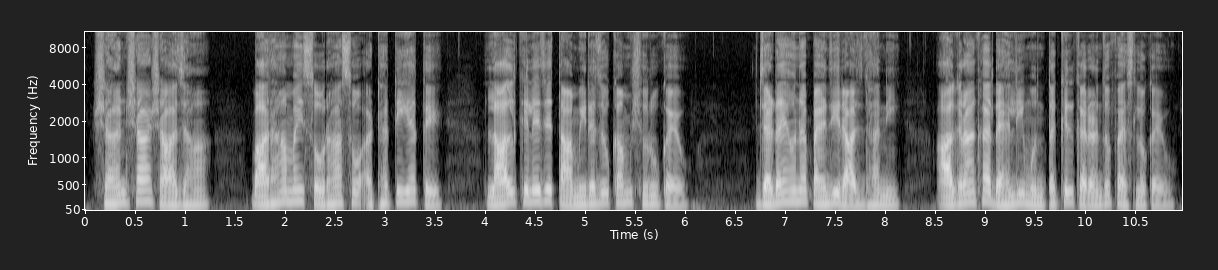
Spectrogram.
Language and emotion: Sindhi, neutral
